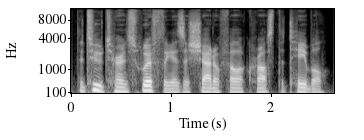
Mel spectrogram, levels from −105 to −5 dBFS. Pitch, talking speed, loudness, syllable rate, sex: 115 Hz, 250 wpm, -20 LUFS, 6.5 syllables/s, male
